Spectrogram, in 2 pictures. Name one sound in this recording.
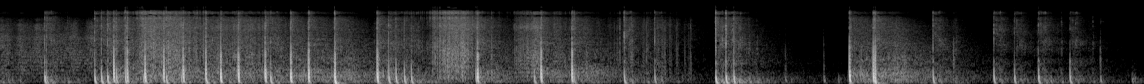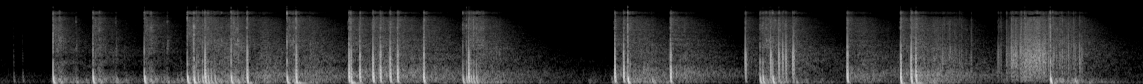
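Fireworks crackle and bang loudly in rapid bursts outdoors.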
